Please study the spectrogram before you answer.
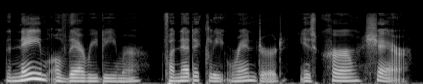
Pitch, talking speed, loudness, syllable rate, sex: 165 Hz, 140 wpm, -20 LUFS, 4.9 syllables/s, female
